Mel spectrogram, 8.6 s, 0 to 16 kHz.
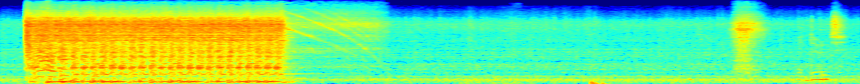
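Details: Hemi swapped into a 1998-2003 Durango/Dakota, first start attempt during wiring and SKIM work: starter grinds about two and a half seconds, engine never catches; crank no start, owner says not getting fuel.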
